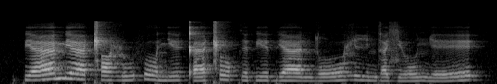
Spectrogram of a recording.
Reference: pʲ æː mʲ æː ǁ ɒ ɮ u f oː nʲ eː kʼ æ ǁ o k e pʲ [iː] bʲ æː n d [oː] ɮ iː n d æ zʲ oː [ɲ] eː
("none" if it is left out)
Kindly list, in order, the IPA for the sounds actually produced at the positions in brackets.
eː, oː, ɲ

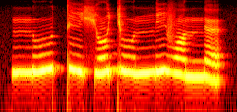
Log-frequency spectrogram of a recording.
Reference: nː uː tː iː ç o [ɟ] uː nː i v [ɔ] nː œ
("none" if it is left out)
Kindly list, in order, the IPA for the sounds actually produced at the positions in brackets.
ɟ, ɔ

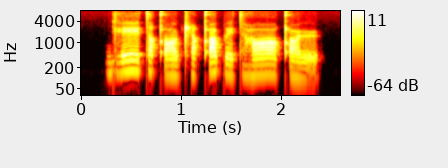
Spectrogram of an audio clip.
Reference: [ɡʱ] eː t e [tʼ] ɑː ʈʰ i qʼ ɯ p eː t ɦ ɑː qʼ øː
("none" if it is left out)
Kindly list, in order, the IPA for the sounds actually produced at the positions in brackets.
ɡʱ, qʼ

